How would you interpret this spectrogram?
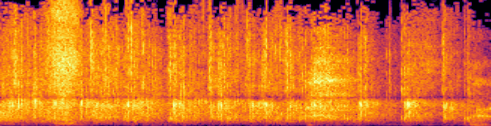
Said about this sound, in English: Can we clap our hands for our guests? Thank you for being here.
